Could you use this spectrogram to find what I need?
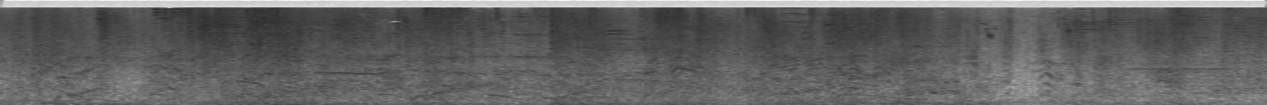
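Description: Magic blasts and weapon clashes from a battle game crackle and boom in quick bursts.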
